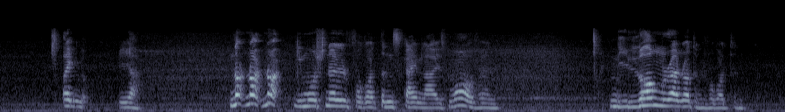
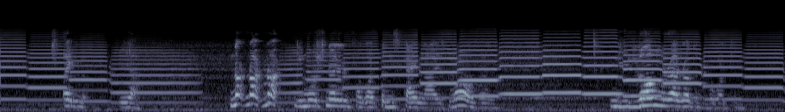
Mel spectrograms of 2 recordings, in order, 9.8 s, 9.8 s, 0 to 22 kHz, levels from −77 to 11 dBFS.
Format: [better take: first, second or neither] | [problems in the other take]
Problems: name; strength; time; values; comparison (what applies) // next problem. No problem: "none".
first | background sound (Trumpet); 1 dB below the speech // room echo; dies away in 0.2 s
